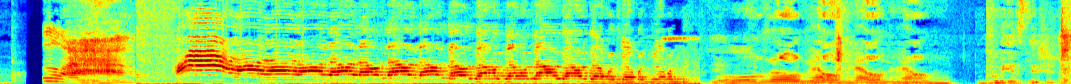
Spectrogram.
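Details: Cat making strange, prolonged wailing calls that waver and bend in pitch, followed by shorter broken meows, with some speech-like sounds mixed in.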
